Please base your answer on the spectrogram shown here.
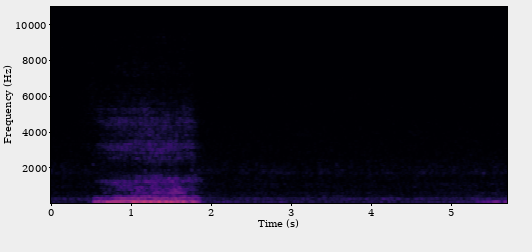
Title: Baby boy sleeping and snoring!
